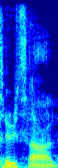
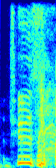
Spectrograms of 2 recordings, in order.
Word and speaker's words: Tucson: He said Tuscan, Arizona or some shit. – Okay. – Tuscan? That's not how you pronounce it, is it? – Tucson. – Tucson, there you go.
